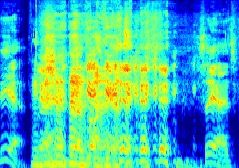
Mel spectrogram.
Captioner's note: laughter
